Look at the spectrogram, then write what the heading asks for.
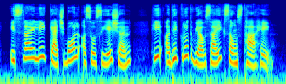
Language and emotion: Marathi, neutral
